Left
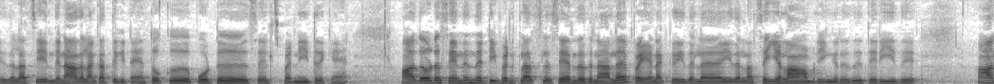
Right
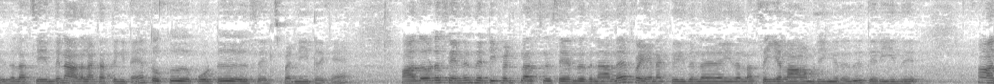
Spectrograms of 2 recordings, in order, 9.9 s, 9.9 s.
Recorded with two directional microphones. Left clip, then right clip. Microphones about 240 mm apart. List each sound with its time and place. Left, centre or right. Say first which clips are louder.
0.1 s a woman's voice: left 11 dB; left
